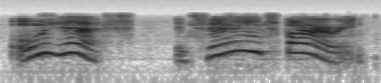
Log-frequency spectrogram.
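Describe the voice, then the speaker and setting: Putting on a character voice at an extremely high pitch, a woman speaks at a fairly slow pace. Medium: read story.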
